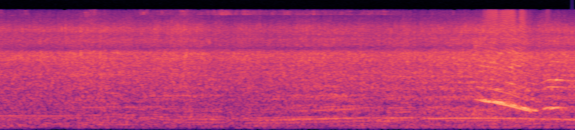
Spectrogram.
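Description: Several race cars' engines running together on the track, a dense steady drone with engine tones slowly climbing. About five seconds in, one engine's pitch falls sharply.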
